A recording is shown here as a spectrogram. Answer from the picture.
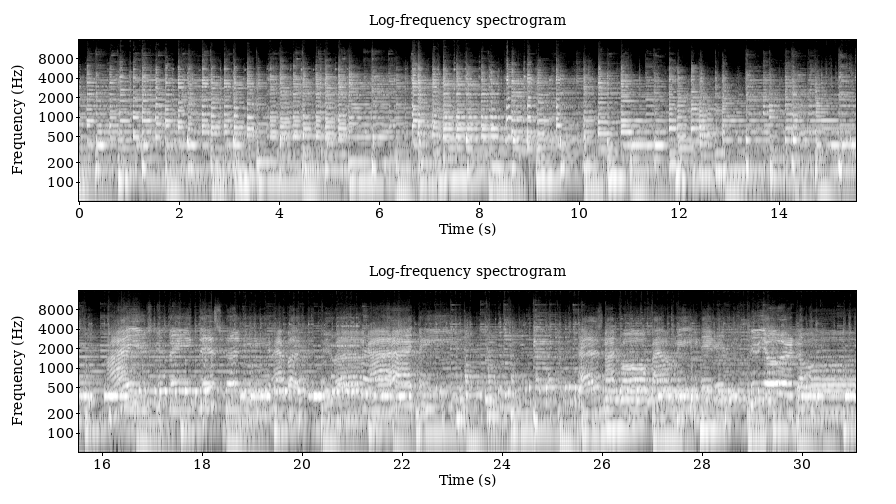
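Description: Bluegrass band recording: fast picked banjo over guitar, mandolin and bass. About halfway through, a gliding, wavering melody line comes in over the picking.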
